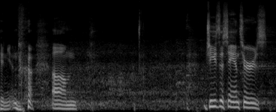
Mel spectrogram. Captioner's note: audience laughing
